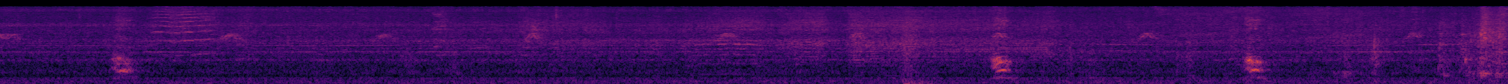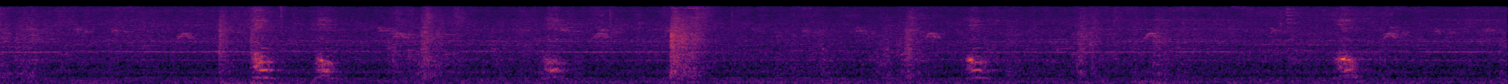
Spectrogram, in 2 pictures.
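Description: A dog barks loudly now and then outdoors.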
